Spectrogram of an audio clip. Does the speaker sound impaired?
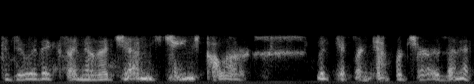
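Yes: voice disorder; voice affected, apologizes for voice, asks if audible, host hears her.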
